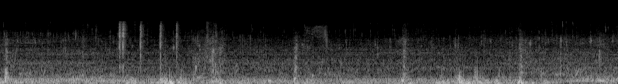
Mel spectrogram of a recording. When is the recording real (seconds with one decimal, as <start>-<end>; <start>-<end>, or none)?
0.0-6.2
